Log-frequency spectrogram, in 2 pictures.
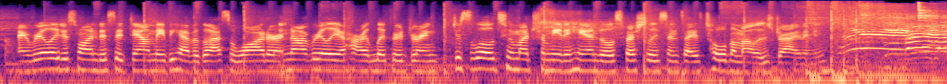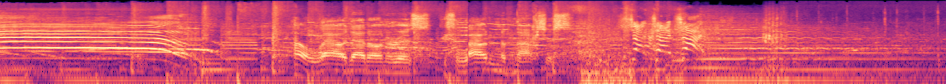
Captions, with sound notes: I really just wanted to sit down, maybe have a glass of water, not really a hard liquor drink. Just a little too much for me to handle, especially since I told them I was driving. [CHEERING] How loud that owner is. Just loud and obnoxious. Shot, shot, shot.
